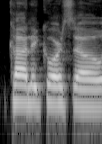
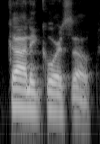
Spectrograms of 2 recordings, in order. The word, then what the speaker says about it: Cane Corso: Arkansas and you pronounce Connie Corso is not Kane it's not Kanye it's not King it's Connie Corso all right yeah yeah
